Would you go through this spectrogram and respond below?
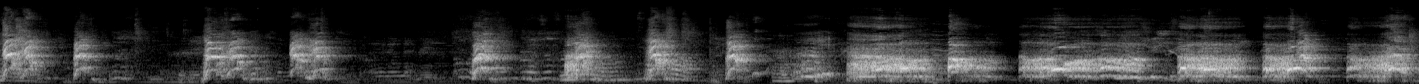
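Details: Pomeranian bullying a French Bulldog: sharp, rapid barks in bursts, then longer harsh, snarling bark-growls running together, with speech and faint music in the background.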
